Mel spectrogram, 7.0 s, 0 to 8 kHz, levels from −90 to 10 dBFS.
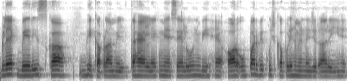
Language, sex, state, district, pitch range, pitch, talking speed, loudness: Hindi, male, Jharkhand, Deoghar, 135-150 Hz, 140 Hz, 170 wpm, -19 LUFS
